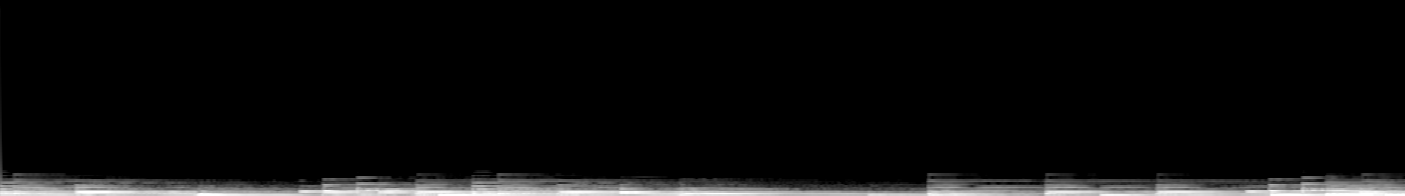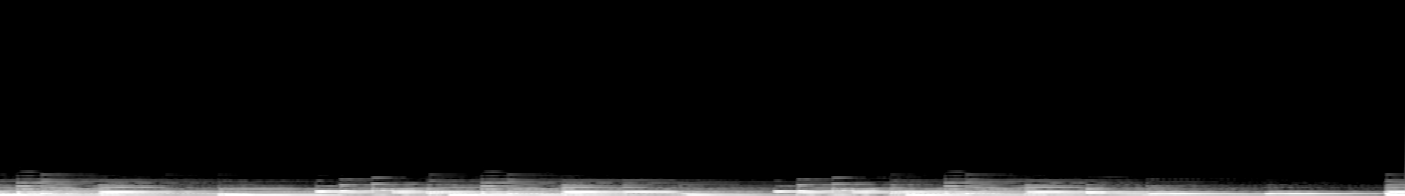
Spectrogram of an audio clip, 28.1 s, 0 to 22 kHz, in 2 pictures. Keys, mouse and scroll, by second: 1.0 shift+z, 8.3 shift+z, 10.2 click, 12.2 r, 17.1-18.9 drag, 21.8 shift+z.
